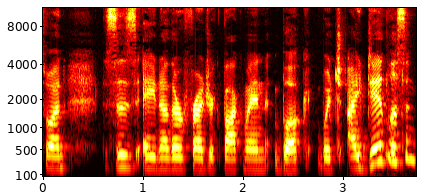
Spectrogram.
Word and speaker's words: Backman: and it is pronounced Bachman, not Backman, even though it's spelled Backman, but he's Swedish, so he can say it however he wants.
